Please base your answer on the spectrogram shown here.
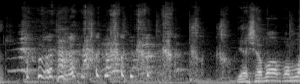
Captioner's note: laughter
